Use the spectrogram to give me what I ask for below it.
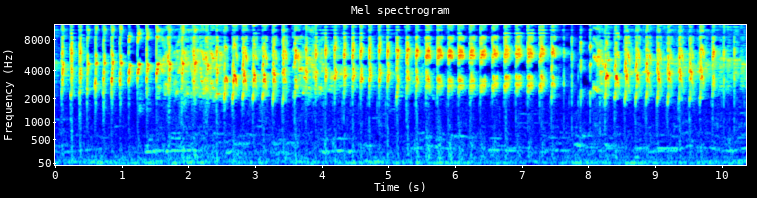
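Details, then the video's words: Lovebird long ngekek trill in konslet style, meant to bring on breeding condition; continuous rapid high chattering with a brief break near eight seconds before it resumes. "Suara Masteran Burung LOVEBIRD Konslet Ngekek PANJANG Merangsang Birahi"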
